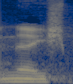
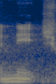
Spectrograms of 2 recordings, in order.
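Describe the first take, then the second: First: The word is said the speaker's own way. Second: The word is said the American way. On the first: This is how the speaker's people say it. "we say niche" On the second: This is how Americans say it. "we don't say niche"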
